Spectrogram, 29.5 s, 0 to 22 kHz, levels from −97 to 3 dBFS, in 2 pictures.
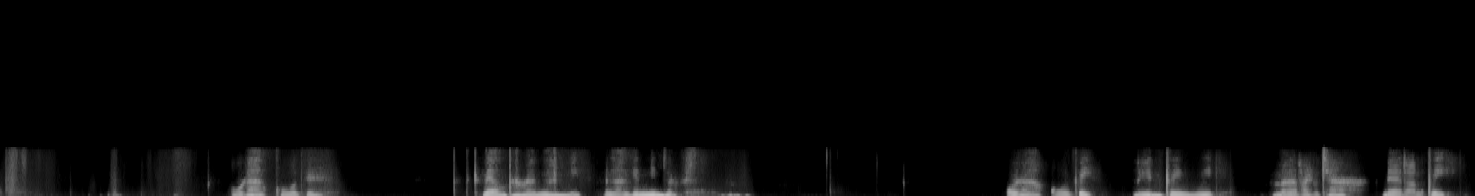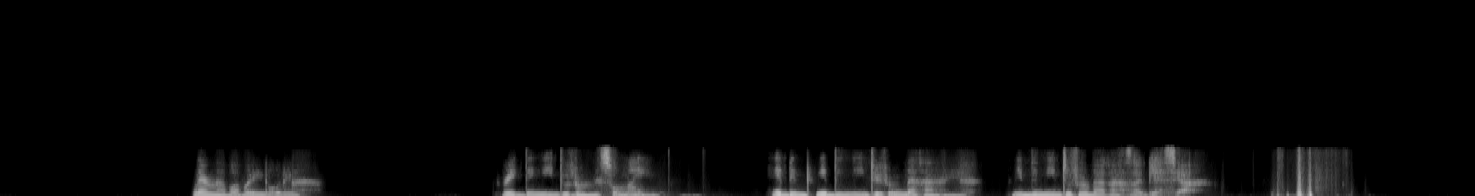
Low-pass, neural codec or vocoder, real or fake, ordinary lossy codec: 5.4 kHz; codec, 16 kHz, 0.5 kbps, X-Codec, HuBERT features, trained on general audio; fake; AAC, 48 kbps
